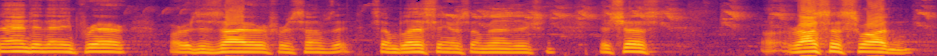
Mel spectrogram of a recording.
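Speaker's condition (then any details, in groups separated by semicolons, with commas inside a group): Deafness; unsure of microphone volume, asks audience whether heard, finds sound way too loud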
